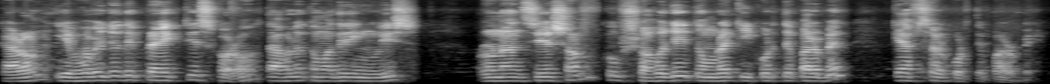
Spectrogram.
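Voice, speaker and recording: A man with a Bangladeshi accent gives an online English pronunciation lesson in Bengali, his voice a little high and his pace brisk. He spells words letter by letter, frequently asking "right?" as he goes, over a little hiss or hum.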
